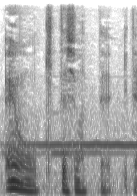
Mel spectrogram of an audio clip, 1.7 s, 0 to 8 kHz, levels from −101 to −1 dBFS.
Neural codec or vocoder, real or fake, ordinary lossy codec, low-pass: vocoder, 44.1 kHz, 128 mel bands every 512 samples, BigVGAN v2; fake; none; 7.2 kHz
